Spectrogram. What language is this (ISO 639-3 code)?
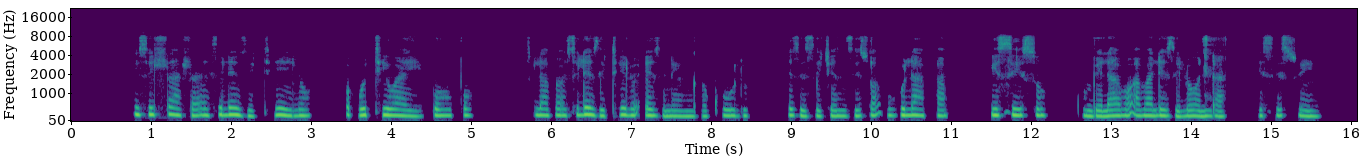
nde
